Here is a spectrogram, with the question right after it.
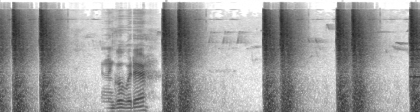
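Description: Several loud, close gunshots at a steel popper target in the VR shooting game PractiSim, in quick pairs and singles spread across the clip, with a short burst of speech between shots.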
